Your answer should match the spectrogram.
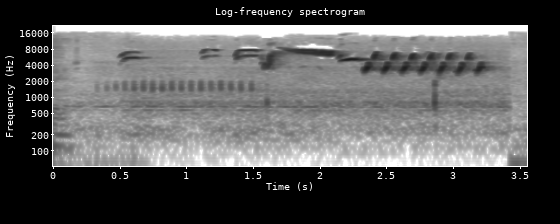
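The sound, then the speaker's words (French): Bright bird chirps and whistles in a TV series' opening theme sound over a steady musical background, with a quick rhythmic run of repeated high tweets near the end. No one speaks. “L'oiseau.”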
